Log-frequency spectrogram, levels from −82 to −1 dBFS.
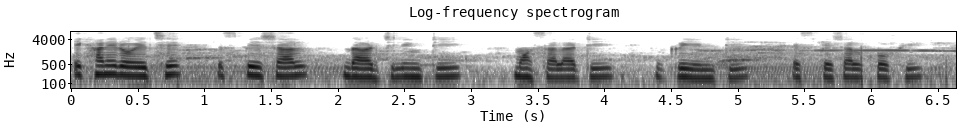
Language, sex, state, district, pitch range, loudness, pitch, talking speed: Bengali, female, West Bengal, Cooch Behar, 175-200 Hz, -17 LUFS, 185 Hz, 110 wpm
